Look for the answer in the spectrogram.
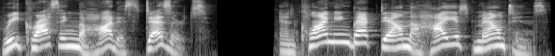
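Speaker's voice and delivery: usual speaking voice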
